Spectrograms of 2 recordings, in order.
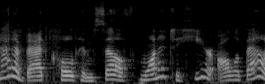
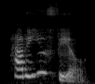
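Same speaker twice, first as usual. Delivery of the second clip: much higher eager question; Hattie's voice; 12 semitones higher than usual. Acted. Hattie asking the stranger back, high and eager. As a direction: ask it back brightly, high.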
